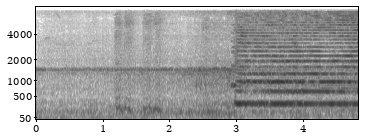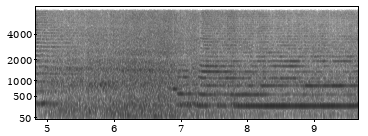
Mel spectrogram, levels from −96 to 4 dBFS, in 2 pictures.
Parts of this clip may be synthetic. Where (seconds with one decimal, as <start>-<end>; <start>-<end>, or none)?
2.3-4.0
